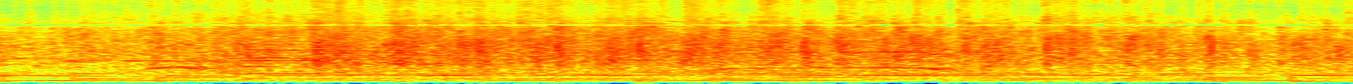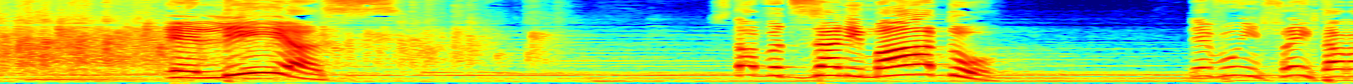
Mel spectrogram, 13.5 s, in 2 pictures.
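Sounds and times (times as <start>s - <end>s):
audience applause: 0.0s - 9.6s
sustained low keyboard chords: 0.0s - 13.5s
speech: 7.6s - 8.6s, 10.6s - 11.8s, 12.8s - 13.5s.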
